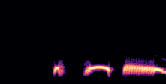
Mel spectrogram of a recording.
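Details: Decoy spotted dove with a deep earthy voice calling thúc gù: a short clipped note, a rounded coo, then a long buzzy coo slowly falling at the end.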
